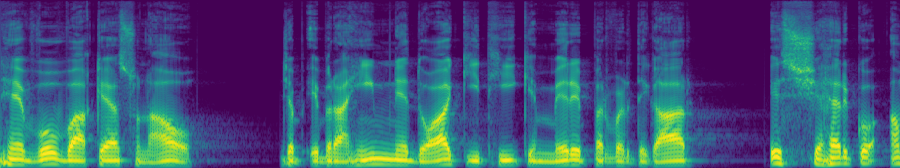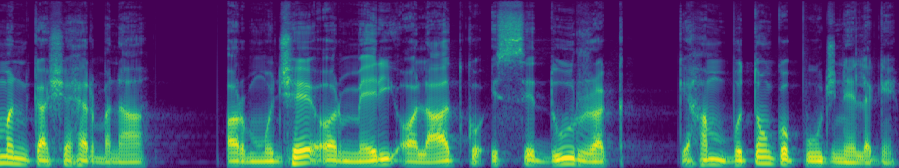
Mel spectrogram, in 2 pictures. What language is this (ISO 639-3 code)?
urd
